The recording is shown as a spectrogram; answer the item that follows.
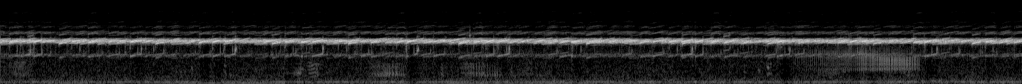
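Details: Night chorus of spring peepers at a frog pond early in the year, an unbroken high-pitched ringing of countless overlapping peeps, with faint lower croaks scattered through and a brief raspy burst near the end.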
